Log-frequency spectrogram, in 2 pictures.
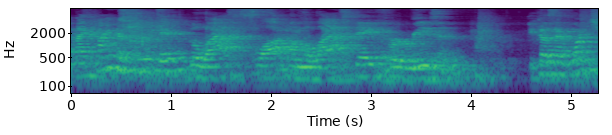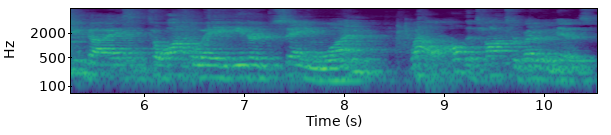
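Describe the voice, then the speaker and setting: A man's high-pitched voice amid noticeable background noise and strong room echo. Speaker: conference presenter, professor. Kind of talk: conference talk. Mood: joking, relaxed. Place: classroom.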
